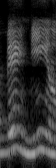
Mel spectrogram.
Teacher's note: na palavra menino, nós temos o ni como a sílaba mais forte, né? Também a penúltima.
